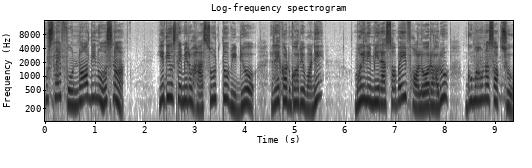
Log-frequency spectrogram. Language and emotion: Nepali, fearful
